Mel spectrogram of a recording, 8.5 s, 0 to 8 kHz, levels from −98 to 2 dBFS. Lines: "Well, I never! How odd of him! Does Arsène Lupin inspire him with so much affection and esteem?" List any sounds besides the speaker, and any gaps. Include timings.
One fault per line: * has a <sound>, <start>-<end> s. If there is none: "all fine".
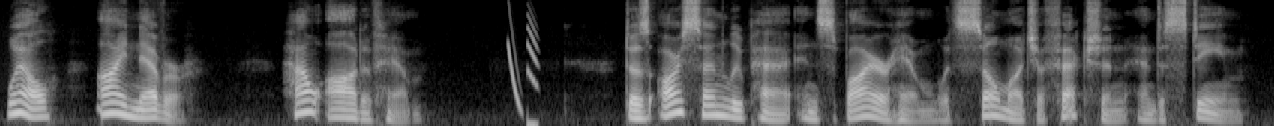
* has a chirp, 3.4-3.6 s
